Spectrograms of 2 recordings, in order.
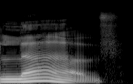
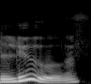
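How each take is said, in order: First: Love has its usual short vowel. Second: Love has a long vowel, like move. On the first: "the way I say these words are move and love" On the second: "If they rhymed, they would have to be pronounced move and louvre"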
